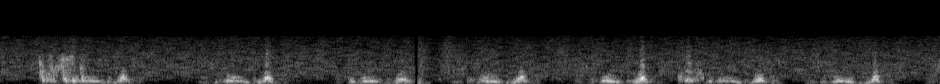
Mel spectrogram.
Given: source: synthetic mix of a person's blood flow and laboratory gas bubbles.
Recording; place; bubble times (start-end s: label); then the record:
Doppler ultrasound of blood flow; precordium
0.37-0.87 s: bubbles
6.77-7.04 s: bubbles
From the record:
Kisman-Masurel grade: 122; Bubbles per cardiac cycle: 1 to 2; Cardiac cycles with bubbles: 10 to 50%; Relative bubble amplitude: moderate (0.250 to 0.450); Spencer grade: 2 (many but less than half of the cardiac periods contain bubble signals, singularly or in groups); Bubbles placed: only in the low amplitude regions of the cardiac cycle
